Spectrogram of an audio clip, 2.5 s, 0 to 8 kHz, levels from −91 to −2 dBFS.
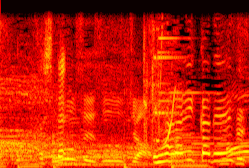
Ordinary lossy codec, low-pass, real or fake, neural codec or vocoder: none; 7.2 kHz; real; none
